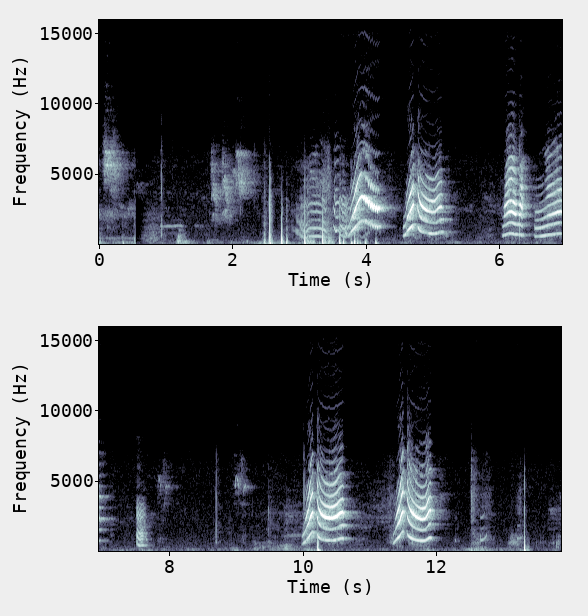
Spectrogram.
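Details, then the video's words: Indoor pet Indian ringneck parakeet speaking its words: a few clicks and taps open, then separate loud, nasal, arched syllables in pairs with quiet gaps of several seconds between them. "Mitthu Mitthu Bolne Wala Batuni Tota - Talking Parrot"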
